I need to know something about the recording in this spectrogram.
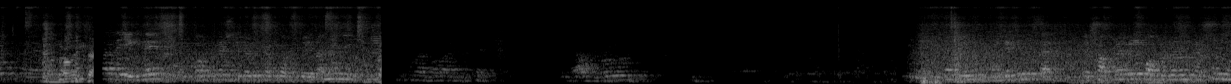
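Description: Several men talk over one another in a crowded room.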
